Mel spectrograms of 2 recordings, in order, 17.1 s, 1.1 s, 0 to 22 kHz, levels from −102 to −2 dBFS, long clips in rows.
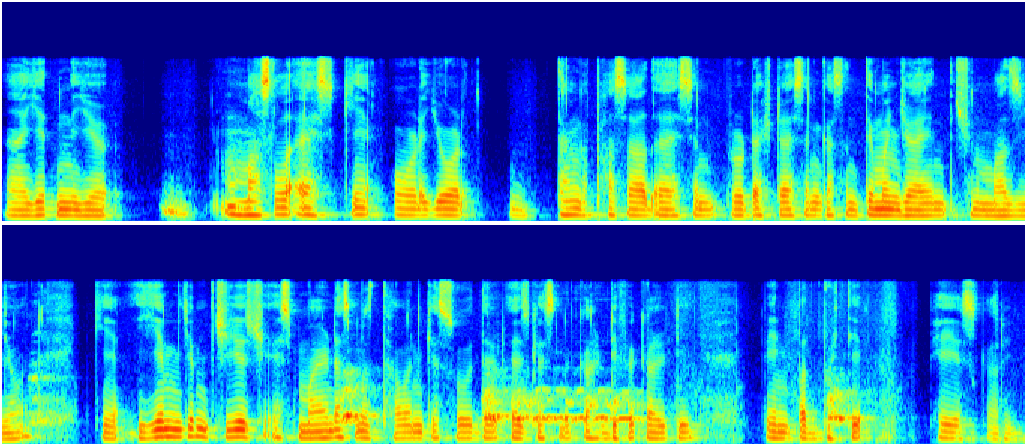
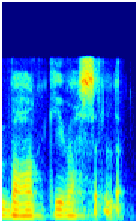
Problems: background sounds at intervals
